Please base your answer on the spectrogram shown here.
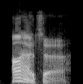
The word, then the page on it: IATA: British English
